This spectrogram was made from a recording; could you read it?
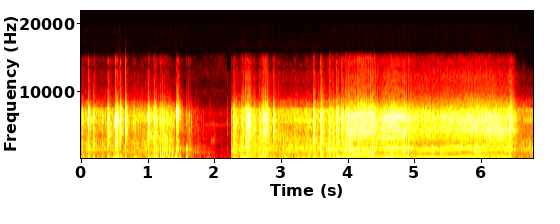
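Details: Aprilia RS50 frame with YZ85 two-stroke engine on stock clutch, springs and jetting, clutch basket ridges shaved: high buzzy note sags and nearly stalls about two seconds in, then picks back up, bogging under load; owner suspects tuning.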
